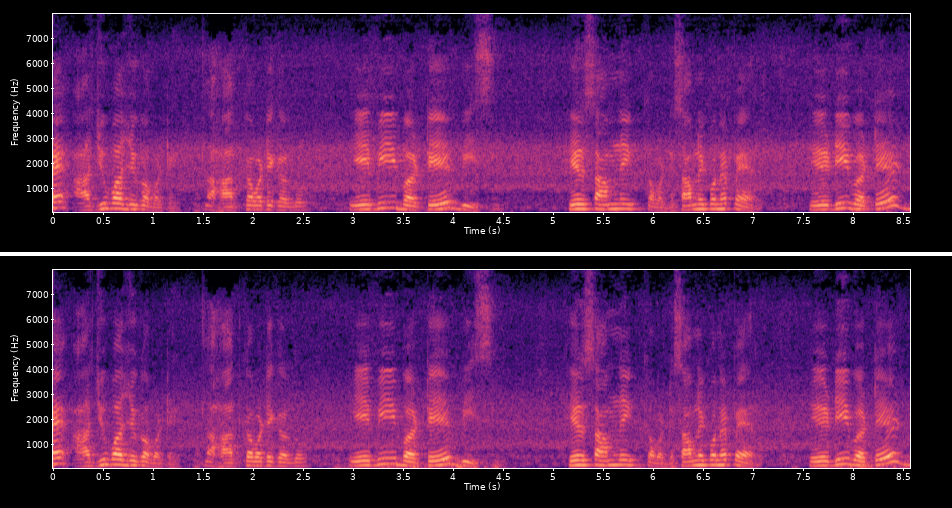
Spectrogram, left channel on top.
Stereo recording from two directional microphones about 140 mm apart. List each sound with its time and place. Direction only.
0.0 s speech: 90° right
1.5 s speech: 80° right
3.0 s speech: 80° right
5.4 s speech: 70° right (ahead or behind)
